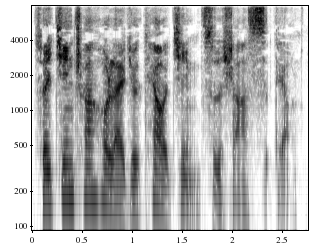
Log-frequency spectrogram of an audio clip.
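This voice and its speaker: A man's voice: medium pitch, big pitch swings, brisk, breathy edge, no room sound, studio quality. A man lecturing on a classic novel in an earnest, musing way, stressing key words as he explains. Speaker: literature lecturer. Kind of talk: reflective literary lecture.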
